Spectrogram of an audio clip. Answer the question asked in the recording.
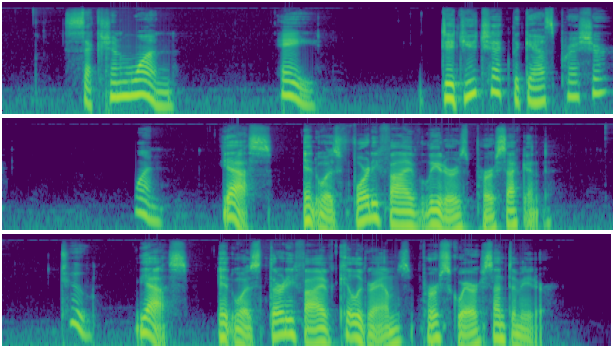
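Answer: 2: Yes, it was 35 kilograms per square centimeter.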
